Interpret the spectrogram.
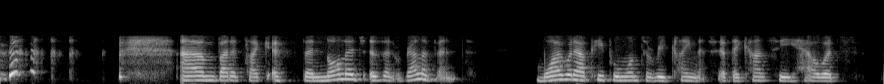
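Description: From start to finish, the speech has passed through a Bluetooth CVSD headset codec. The band runs from roughly 150 Hz to 3.5 kHz, with nothing at all above 3.8 kHz, which gives the familiar narrow headset sound. CVSD sends a single up-or-down bit per sample and adapts its step size. When the signal moves faster than the step can follow, loud bright passages distort and sibilants turn scratchy. A granular hiss also sits under the speech. This fits a 64 kbps CVSD link.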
